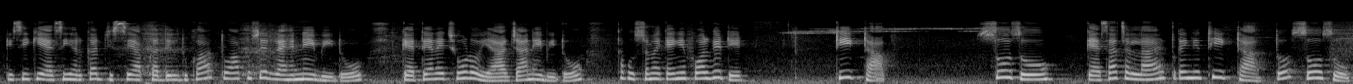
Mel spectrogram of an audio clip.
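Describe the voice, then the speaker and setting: A woman with an Indian accent teaching English. She says each phrase first in Hindi, then repeats the English slowly. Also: a little high, lively intonation, a little mellow, muffled recording, a little hiss or hum. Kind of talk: slow, repetitive spoken English lesson.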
